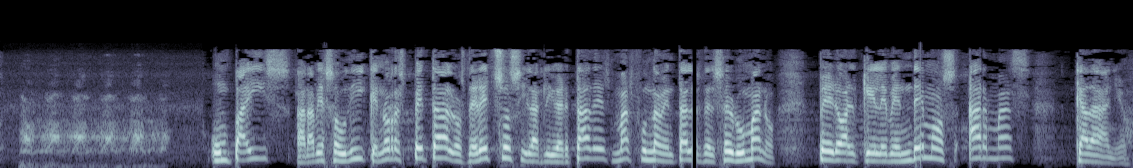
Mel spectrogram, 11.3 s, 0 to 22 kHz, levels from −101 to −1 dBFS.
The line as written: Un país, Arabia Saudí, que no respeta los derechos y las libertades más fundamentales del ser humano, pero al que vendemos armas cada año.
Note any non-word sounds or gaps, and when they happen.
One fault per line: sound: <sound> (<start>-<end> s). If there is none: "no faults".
sound: bark (0.2-1.7 s)
sound: dropout (6.9-7.0 s)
